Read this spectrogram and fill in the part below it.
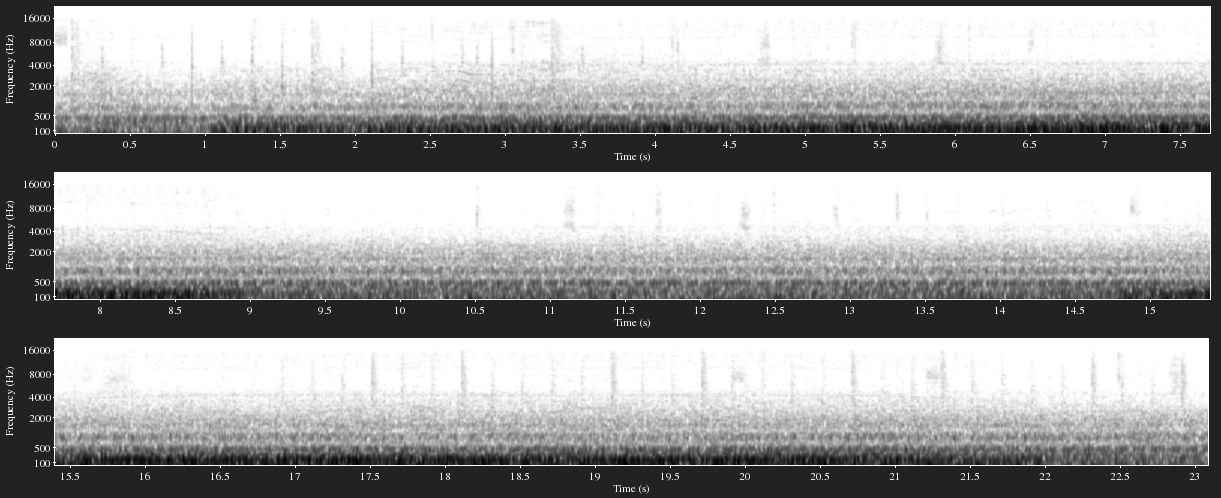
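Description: A truck engine roars louder under acceleration, then eases off.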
